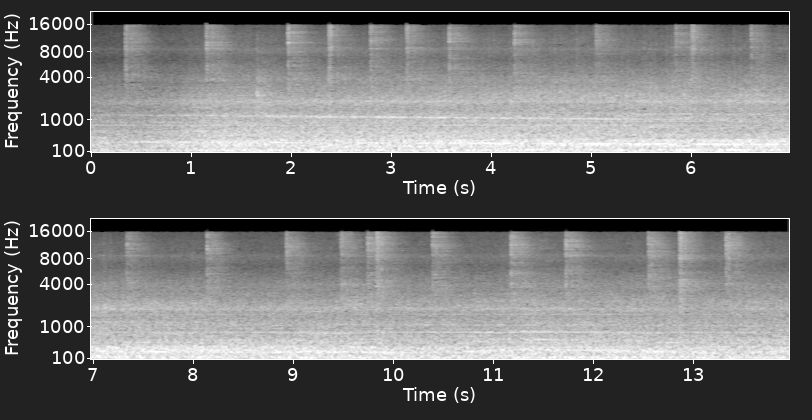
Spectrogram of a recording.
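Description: A passenger train pulling into the station on a nearby track: a steady rumble with a faint whine that falls slowly over the first few seconds, and repeated clicks of wheels over the rails.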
